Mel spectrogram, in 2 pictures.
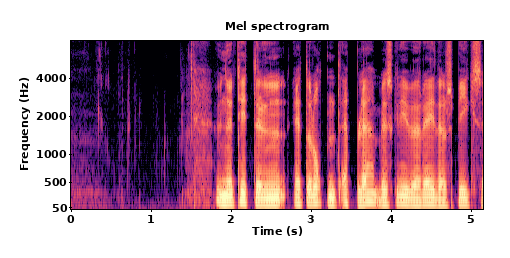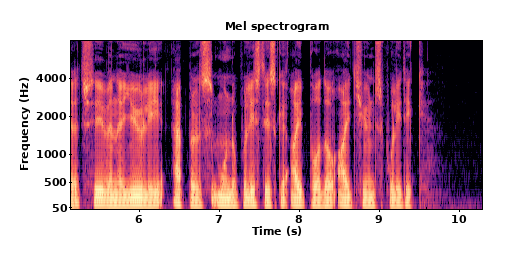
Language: Norwegian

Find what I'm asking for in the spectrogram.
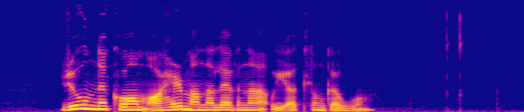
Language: Faroese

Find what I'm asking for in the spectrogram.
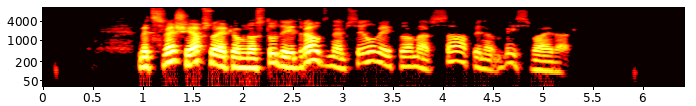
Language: Latvian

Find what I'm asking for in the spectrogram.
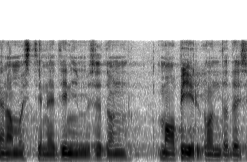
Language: Estonian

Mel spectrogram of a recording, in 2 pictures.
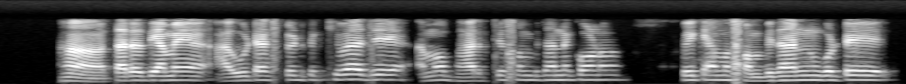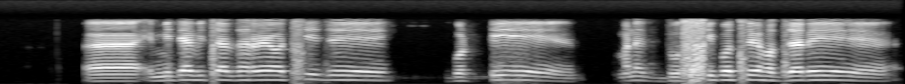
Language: Odia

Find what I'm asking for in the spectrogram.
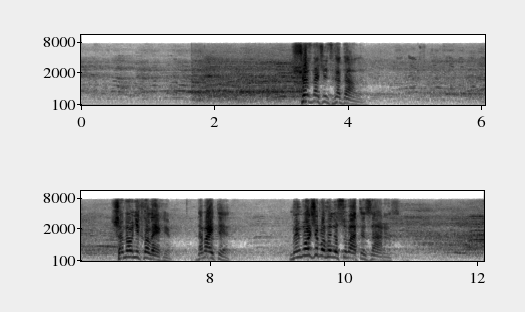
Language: Ukrainian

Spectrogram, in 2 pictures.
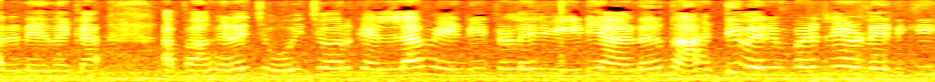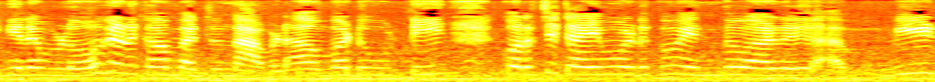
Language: Malayalam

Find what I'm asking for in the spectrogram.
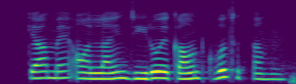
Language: Hindi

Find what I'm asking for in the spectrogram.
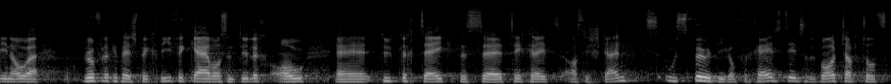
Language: Swiss German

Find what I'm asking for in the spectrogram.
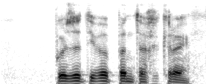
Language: Afrikaans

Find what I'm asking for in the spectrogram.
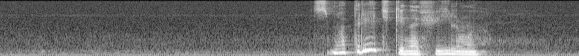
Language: Russian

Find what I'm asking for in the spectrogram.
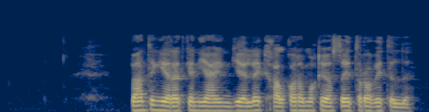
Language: Uzbek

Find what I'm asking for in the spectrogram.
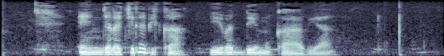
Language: Ganda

